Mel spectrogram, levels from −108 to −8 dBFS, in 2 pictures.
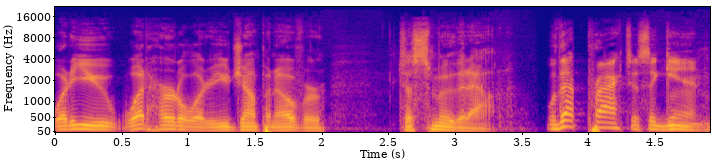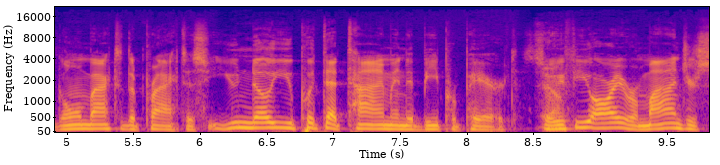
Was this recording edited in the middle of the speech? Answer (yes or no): no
